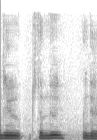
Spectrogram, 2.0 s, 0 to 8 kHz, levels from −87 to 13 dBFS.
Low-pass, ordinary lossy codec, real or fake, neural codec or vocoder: none; none; fake; codec, 16 kHz, 1.1 kbps, Voila-Tokenizer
